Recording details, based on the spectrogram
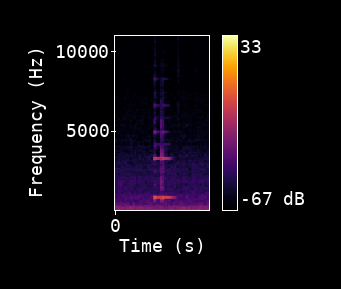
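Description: A phone's voice assistant gives a brief two-tone electronic activation beep, clean and close, lasting about a quarter second against a faint room hiss.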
